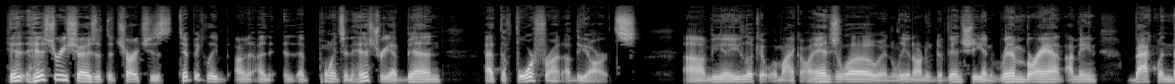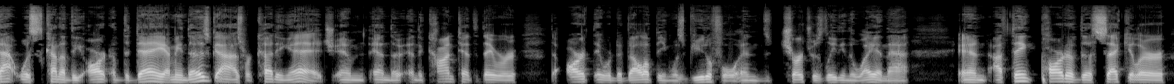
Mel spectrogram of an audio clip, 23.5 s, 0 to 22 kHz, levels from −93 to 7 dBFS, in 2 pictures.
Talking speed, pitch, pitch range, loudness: 220 wpm, 110 Hz, 100-120 Hz, -19 LUFS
